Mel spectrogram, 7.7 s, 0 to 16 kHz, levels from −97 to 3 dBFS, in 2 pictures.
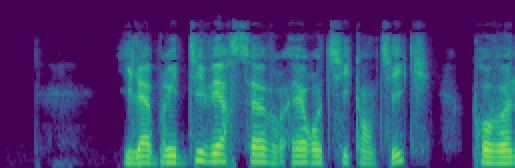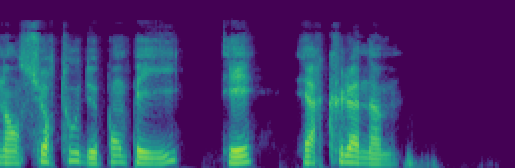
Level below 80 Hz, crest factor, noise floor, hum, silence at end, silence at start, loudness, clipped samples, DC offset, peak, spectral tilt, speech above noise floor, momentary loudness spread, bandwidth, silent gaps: -58 dBFS; 20 dB; -85 dBFS; none; 0.75 s; 0.95 s; -20 LUFS; under 0.1%; under 0.1%; -2 dBFS; -5.5 dB/octave; 66 dB; 12 LU; 9.8 kHz; none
